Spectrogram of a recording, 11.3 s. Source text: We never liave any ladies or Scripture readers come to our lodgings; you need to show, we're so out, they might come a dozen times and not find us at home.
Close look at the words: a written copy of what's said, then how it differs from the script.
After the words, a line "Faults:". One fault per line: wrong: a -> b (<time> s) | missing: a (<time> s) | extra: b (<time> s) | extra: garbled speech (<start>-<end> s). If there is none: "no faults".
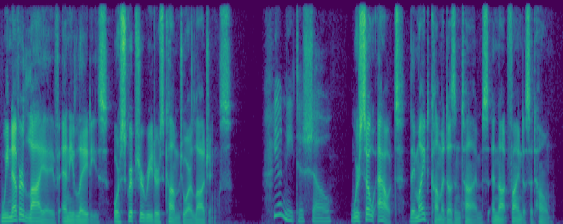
We never liave any ladies or Scripture readers come to our lodgings; you need to show, we're so out, they might come a dozen times and not find us at home.
Faults:
no faults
